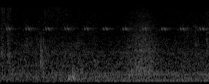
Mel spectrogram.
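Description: Faint insect chirping: a steady high-pitched pulse repeating about seven times a second, over quiet room tone.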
